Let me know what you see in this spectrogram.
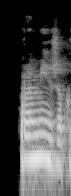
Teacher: Проміжок з наголосом на другому складі.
